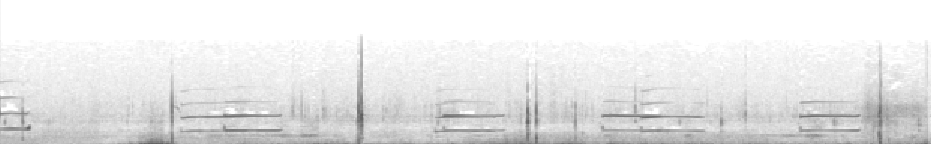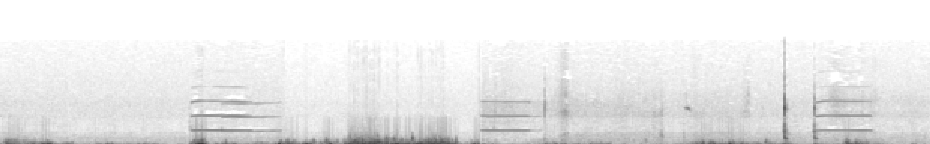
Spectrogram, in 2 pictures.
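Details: A European golden plover on the Hardangervidda mountain plateau, Norway, gives clear, plaintive single whistles, repeated about once a second with short pauses, over a steady low rumble of wind or an engine.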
